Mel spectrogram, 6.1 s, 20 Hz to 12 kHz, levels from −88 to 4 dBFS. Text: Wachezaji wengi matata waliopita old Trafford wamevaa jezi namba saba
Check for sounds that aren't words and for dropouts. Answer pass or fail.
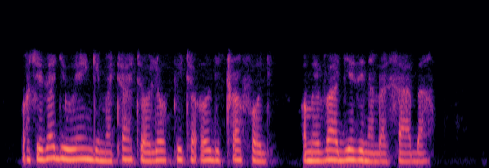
pass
